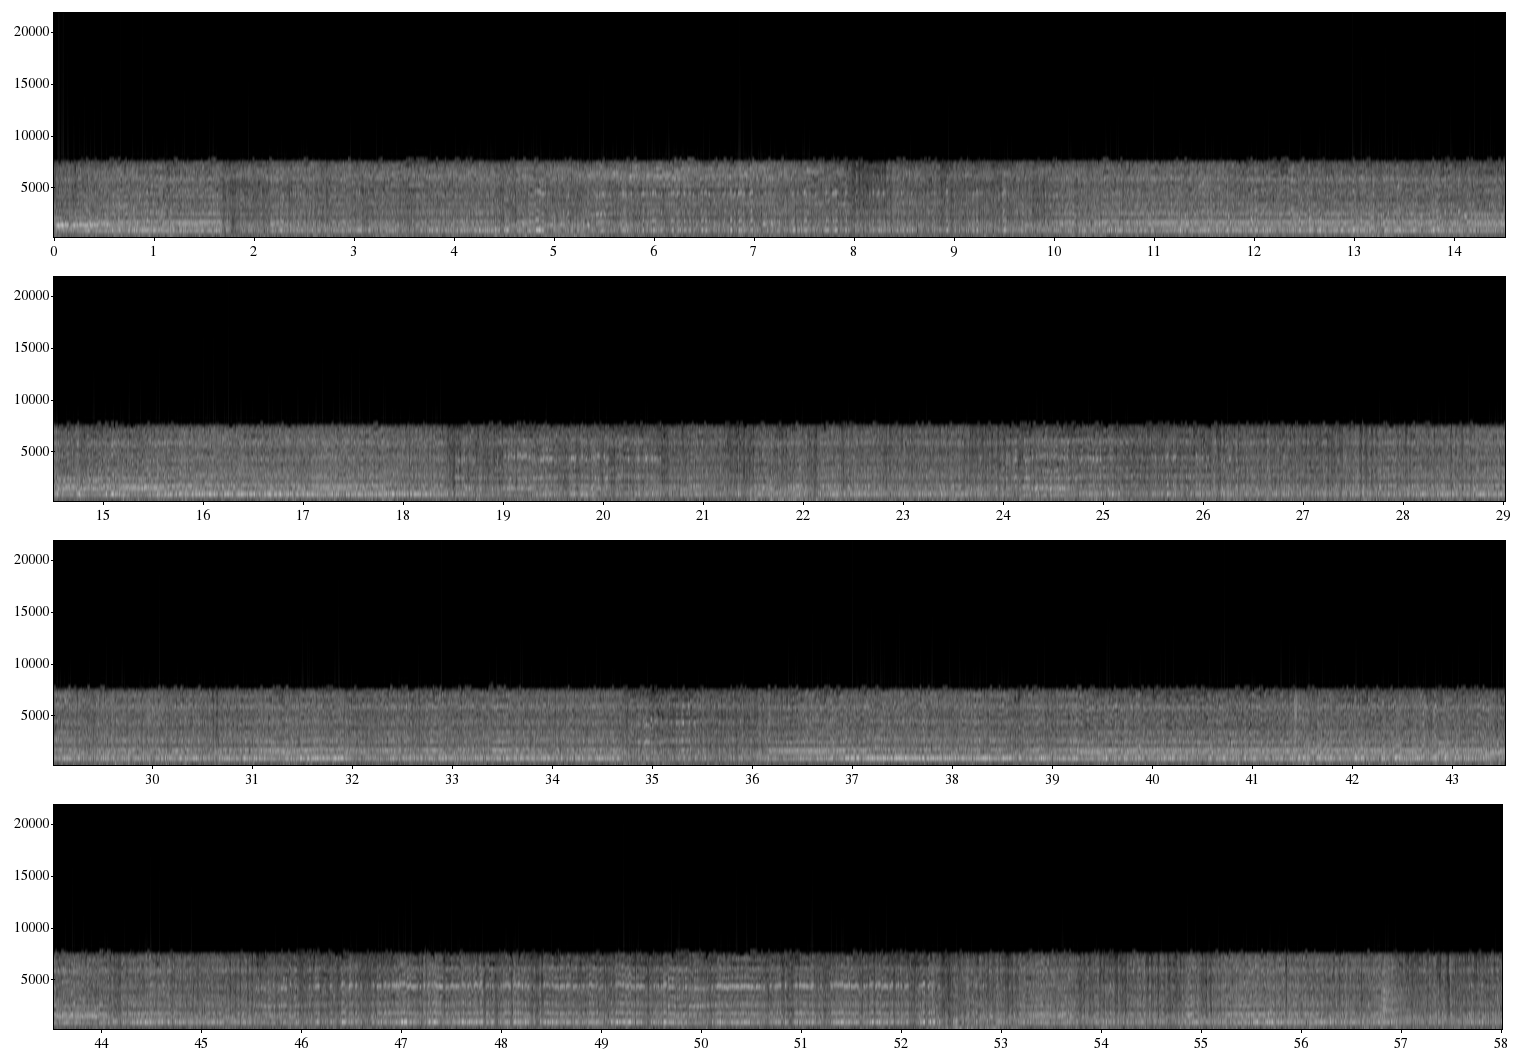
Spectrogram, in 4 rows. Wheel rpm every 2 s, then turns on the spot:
170, 230, 230, 230, 230, 210, 190, 200, 220, 220, 230, 230, 220, 230, 230, 220, 230, 230, 230, 220, 190, 200, 220, 230, 230, 230, 230, 230, 230.
none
